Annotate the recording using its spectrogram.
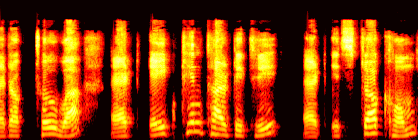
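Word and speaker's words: Stockholm: এট 1833 এট স্টক home এখানে এলটা কিন্তু silent স্টক হলোম না এখানে home H ও এম এল কিন্তু এখানে সাইলেন্ট লেটার অর্থাৎ 1833 সালের 21শে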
